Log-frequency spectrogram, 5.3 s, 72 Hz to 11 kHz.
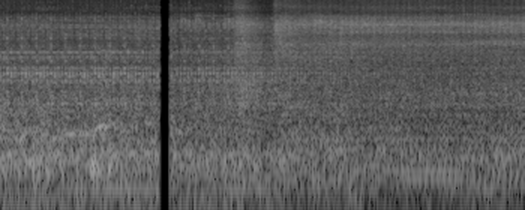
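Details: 2013 Maruti Dzire diesel with code P0201: uneven, stumbling idle with hissy clatter and a missing beat; cylinder 1 injector not firing, traced to a cut wire between ECM and injector with no continuity.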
